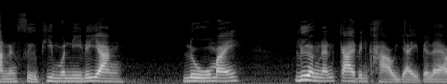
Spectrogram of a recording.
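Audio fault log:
Nothing stood out on listening to the speech in this recording.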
